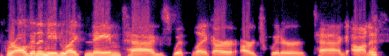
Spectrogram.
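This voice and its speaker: A woman from central Illinois chatting casually on a livestream call, sniffly and stuffed up from allergies, talking fast and laughing often. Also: lowish voice, dry recording. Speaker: guest co-host on a crypto stream. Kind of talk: casual chat.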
